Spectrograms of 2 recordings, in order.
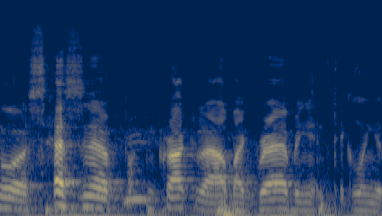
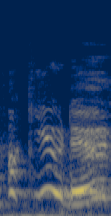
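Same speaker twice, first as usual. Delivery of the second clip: laughing; 6 dB louder, much slower than usual. Real, not acted. Mock outrage while laughing.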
